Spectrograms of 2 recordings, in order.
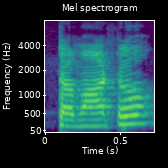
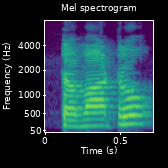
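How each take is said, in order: Both takes have the same delivery.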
